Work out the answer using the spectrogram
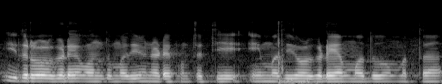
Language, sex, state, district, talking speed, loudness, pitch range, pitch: Kannada, male, Karnataka, Belgaum, 120 wpm, -16 LUFS, 135-140 Hz, 135 Hz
